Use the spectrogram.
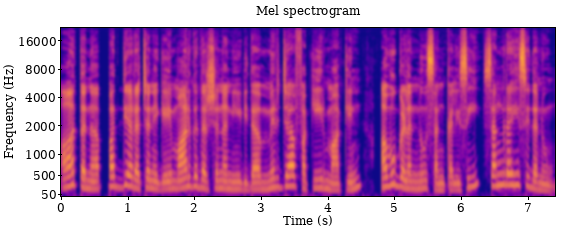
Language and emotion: Kannada, neutral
